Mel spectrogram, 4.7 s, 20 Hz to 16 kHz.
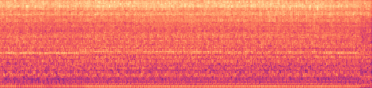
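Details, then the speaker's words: Japanese-import Alfa Romeo 145 Cloverleaf, nearly 25 years old, warming up after about 2 minutes' running, thermostat not yet open: smooth, steady low idle hum, no knocks or misses; engine idling healthily, cooling system later judged fine. "So let's warm the engine up a little bit more and see how much this changes."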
